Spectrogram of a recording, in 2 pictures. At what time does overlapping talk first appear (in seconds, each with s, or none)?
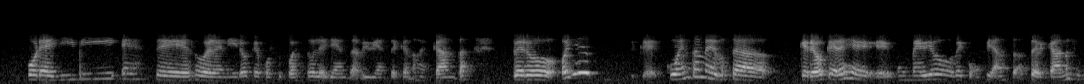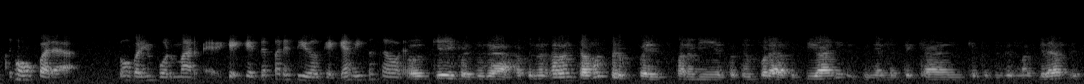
none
